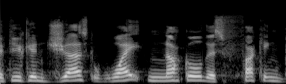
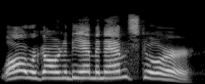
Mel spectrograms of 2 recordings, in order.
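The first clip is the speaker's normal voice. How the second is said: high, excited starstruck fan voice; gushing fan; 12 semitones higher than usual. Retold or imitated. Iowa tourists meeting Farley, gushing fan. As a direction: squeal it like a thrilled tourist from Iowa.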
